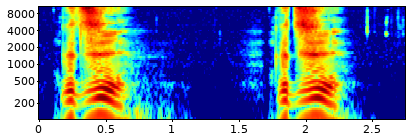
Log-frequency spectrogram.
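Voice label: Hruso Aka; crab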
